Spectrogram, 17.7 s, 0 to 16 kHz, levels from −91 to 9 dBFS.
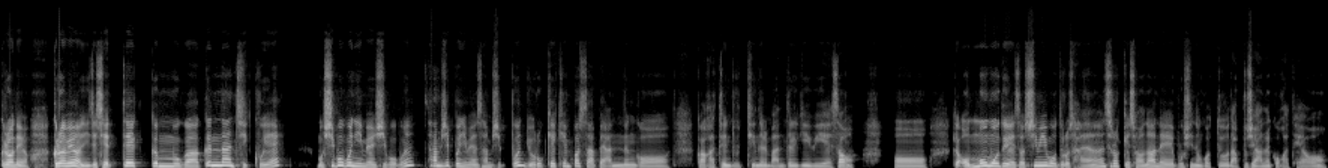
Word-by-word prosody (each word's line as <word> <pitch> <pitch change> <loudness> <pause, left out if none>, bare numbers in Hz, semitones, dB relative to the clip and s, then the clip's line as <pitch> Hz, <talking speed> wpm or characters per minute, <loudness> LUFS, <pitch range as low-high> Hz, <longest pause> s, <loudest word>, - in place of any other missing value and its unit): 그러네요. 180 -10 +4 0.3
그러면 255 +2 +8
이제 140 +6 +1
재택근무가 230 +2 +3
끝난 295 +2 +6
직후에 190 - -3 0.4
뭐 150 - -3
15 285 - +3
분이면 235 -9 +2
15 180 -1 -4
분, 295 - -1
30 270 -1 -1
분이면 195 -7 -2
30 175 -2 -9
분 290 +4 +1
요렇게 230 +5 -2
캔버스 250 -1 -4
앞에 185 - -4
앉는 155 +7 -4
것과 130 +4 -7
같은 155 0 -4
루틴을 150 +2 -6
만들기 135 +3 -6
위해서 120 - -3 0.5
어. 130 -1 -3 0.3
그러니까 - - -1
업무 220 - +5
모드에서 225 -8 +3
취미 275 +8 +3
모드로 195 -9 -1
자연스럽게 195 - -4
전환해 175 +3 -2
보시는 150 -1 -7
것도 135 +2 -8
나쁘지 150 +3 -7
않을 130 +2 -6
것 135 - -11
같아요. 115 +3 -10
180 Hz, 300 characters per minute, -22 LUFS, 145-240 Hz, 0.5 s, 그러면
